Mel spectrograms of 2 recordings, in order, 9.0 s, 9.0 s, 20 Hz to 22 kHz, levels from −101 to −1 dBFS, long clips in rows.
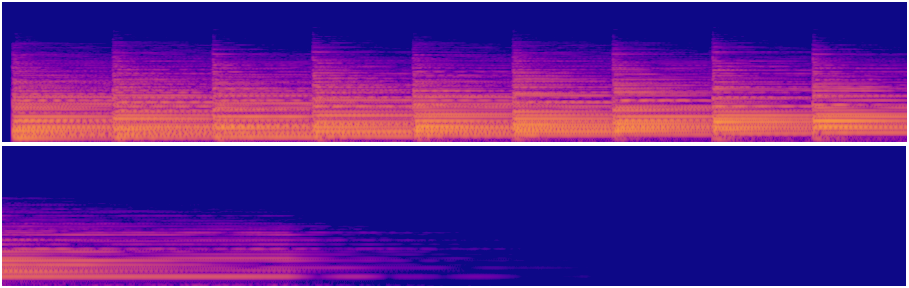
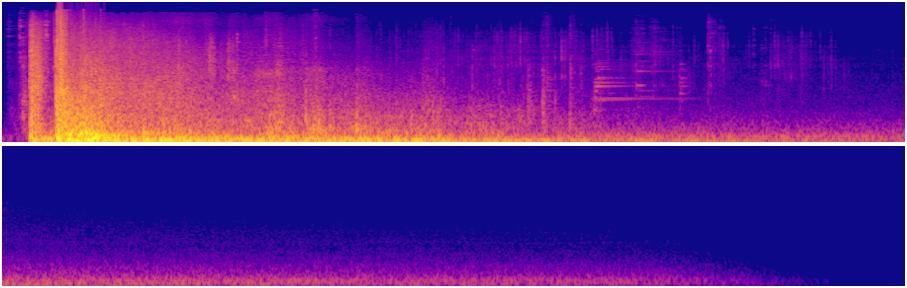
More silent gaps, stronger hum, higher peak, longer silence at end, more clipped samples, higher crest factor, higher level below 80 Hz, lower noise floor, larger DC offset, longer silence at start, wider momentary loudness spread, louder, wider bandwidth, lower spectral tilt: neither; neither; second, -18 dBFS vs 0 dBFS; second, 3.05 s vs 5.55 s; second, under 0.1% vs 0.4%; about the same, 16 dB vs 18 dB; second, -68 dBFS vs -20 dBFS; first, under -90 dBFS vs -79 dBFS; neither; about the same, 0.05 s vs 0.15 s; second, 17 LU vs 27 LU; second, -32 LUFS vs -15 LUFS; second, 7.6 kHz vs 17 kHz; first, -8 dB/octave vs -6 dB/octave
